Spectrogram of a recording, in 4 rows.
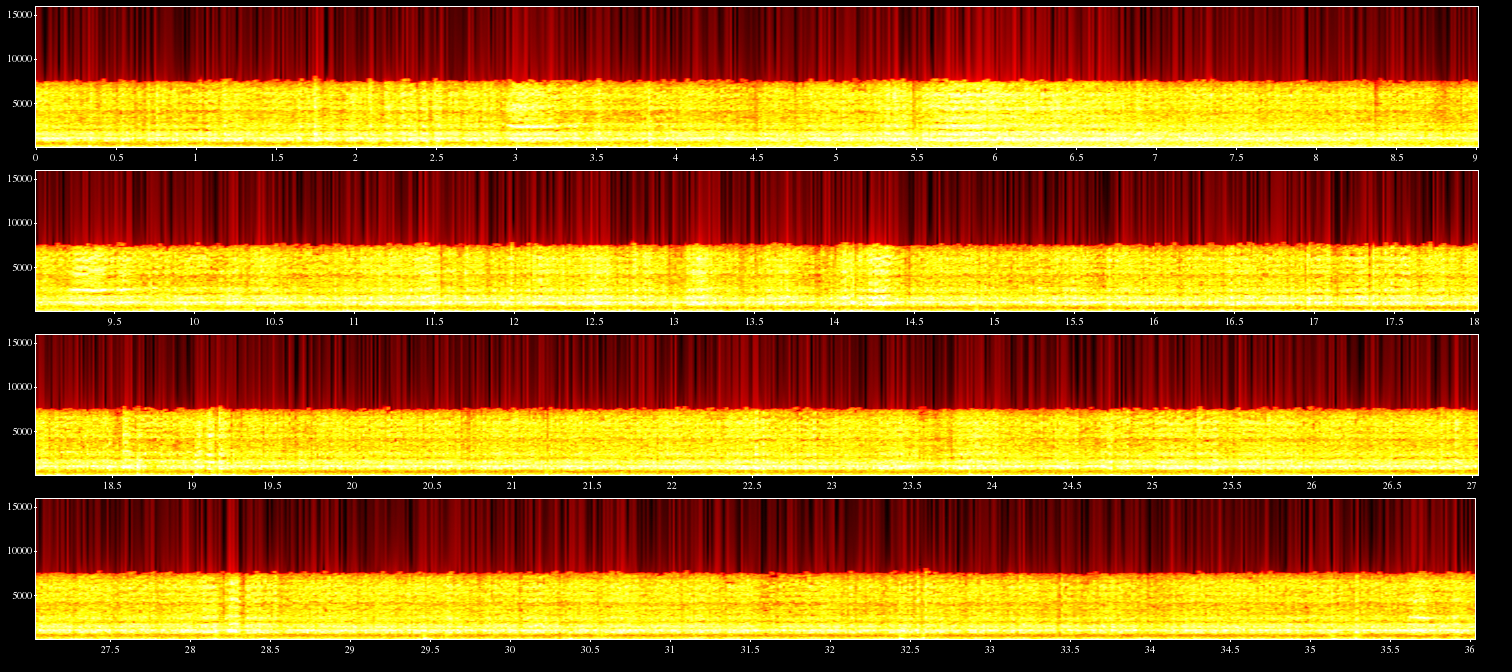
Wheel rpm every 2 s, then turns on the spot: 240, 230, 230, 230, 230, 230, 230, 240, 230, 230, 230, 230, 230, 230, 230, 230, 230, 230.
none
